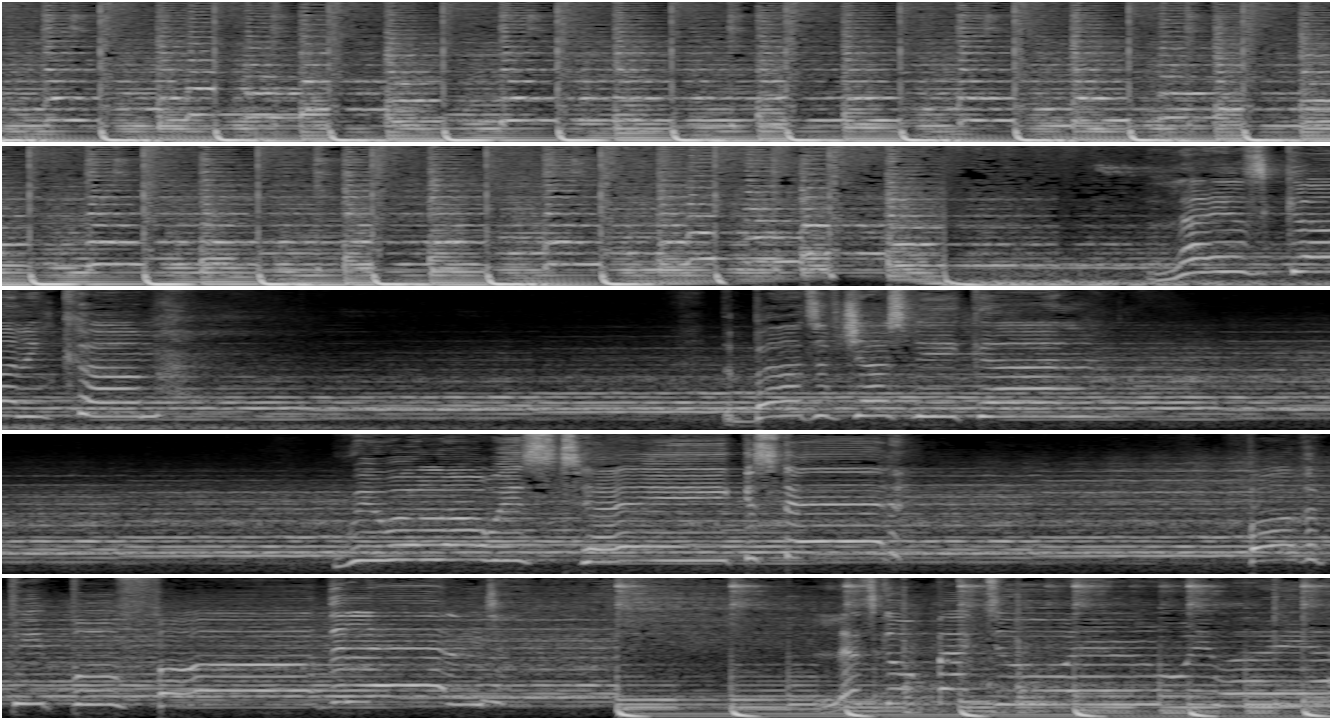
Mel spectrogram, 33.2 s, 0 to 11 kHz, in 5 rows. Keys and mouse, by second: 0.5 shift+middle click, 5.7 z, 6.9 click, 7.3 middle click, 9.2 right click, 9.6 s, 10.7 y, 11.3 click, 12.8 middle click, 14.3 s, 15.6 middle click, 16.1 ctrl+z, 16.3 ctrl+z, 16.5 ctrl+z, 18.1 s, 19.3 click, 19.8 middle click, 22.6 click, 25.3 s, 27.9 click, 29.1 middle click.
